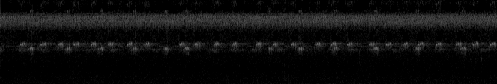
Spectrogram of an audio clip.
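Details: Afternoon crickets keep up rapid, regular high-pitched chirps, several callers overlapping above a continuous shrill buzz, with low outdoor rumble underneath.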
